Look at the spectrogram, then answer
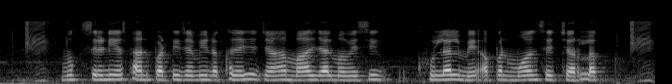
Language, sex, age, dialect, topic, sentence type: Magahi, male, 18-24, Western, agriculture, statement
